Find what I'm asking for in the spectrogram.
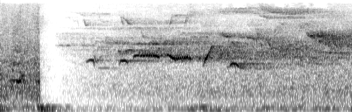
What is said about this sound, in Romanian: Păsăret.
